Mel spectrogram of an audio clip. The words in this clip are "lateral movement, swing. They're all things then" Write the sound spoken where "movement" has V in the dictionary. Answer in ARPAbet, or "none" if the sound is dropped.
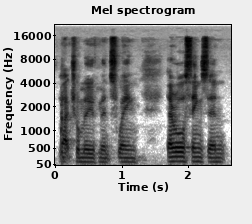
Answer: V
